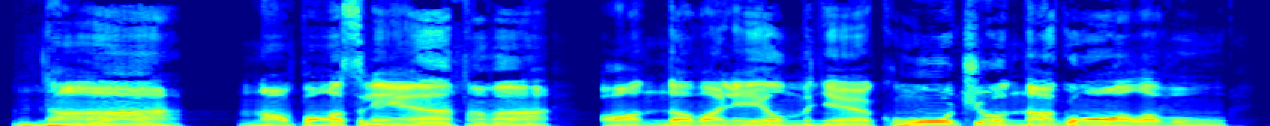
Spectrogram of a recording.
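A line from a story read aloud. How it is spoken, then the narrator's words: Growling giant. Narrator (Russian): зарычал бронзовый титан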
